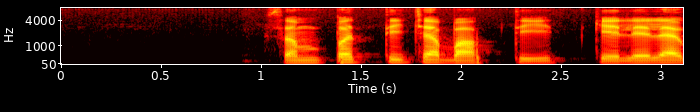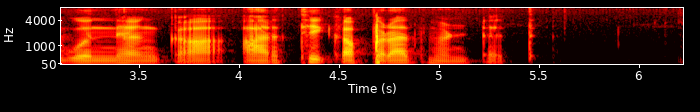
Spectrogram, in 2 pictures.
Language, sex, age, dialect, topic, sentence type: Marathi, female, 41-45, Southern Konkan, banking, statement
